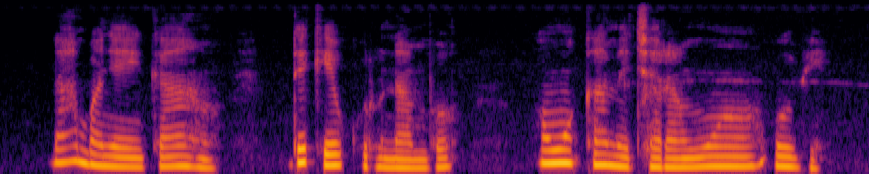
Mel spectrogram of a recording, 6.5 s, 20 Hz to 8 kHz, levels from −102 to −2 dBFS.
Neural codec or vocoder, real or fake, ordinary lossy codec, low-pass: none; real; none; 7.2 kHz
